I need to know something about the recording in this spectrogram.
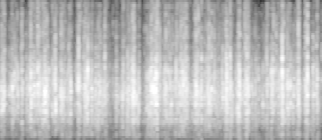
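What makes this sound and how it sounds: A full red plastic-film Maltesers snack bag is crinkled and twisted with long yellow nails. It makes a steady, dense stream of bright, crisp crackling with no low end.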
